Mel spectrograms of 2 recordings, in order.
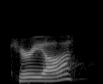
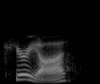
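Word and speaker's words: kurios (κύριος): If you want to do a deep dive Greek study on the word Lord in the New Testament, kurios is the, you almost hear the English word curious. It's pronounced similarly, but kurios, and it means Lord.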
